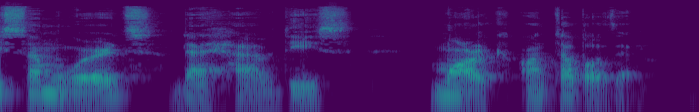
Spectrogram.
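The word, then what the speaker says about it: mò: But if the O has the accent grave on top of it, you just change the pronunciation. And instead of being a closed sound, it's going to be an open sound.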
